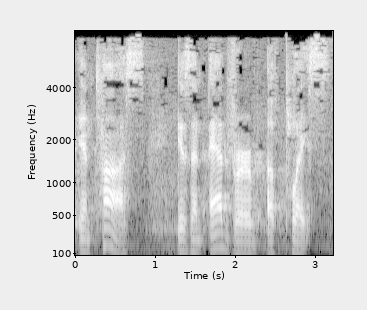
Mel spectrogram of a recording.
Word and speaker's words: entos: And that word is the word E-N-T-O-S, accent on the last syllable, entas. I'll stress it that way.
